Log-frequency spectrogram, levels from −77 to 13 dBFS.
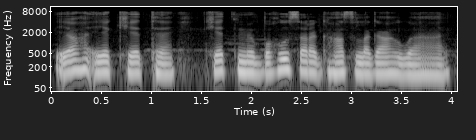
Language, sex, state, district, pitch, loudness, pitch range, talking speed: Hindi, male, Jharkhand, Palamu, 135 Hz, -14 LUFS, 125-145 Hz, 175 wpm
